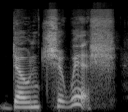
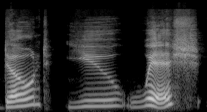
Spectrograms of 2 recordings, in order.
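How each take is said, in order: First: The three words run together as one word. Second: The three words are said separately. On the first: "Like it's all one word" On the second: "Instead of"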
